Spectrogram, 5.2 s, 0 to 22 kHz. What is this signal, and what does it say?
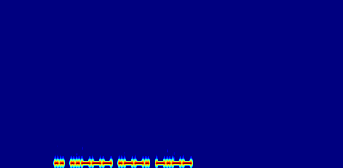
Morse code, heard as a keyed tone, about 30 wpm, 700 Hz. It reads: I2PY
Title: DXCC-100 Call Signs - 4 Characters - Repeated 3x - 30wpm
